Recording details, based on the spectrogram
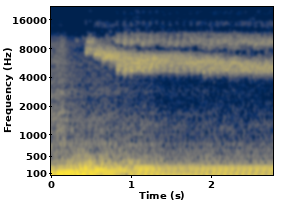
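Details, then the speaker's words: Nissan R34 Skyline GTT after a manual swap to the R34 Neo 5-speed gearbox, first start after rewiring: quick rev on firing, then an even, steady idle with a fading high whistle; exhaust sounds good, runs normally. "Hey, she runs. The exhaust sounds good."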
